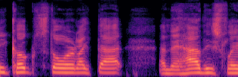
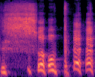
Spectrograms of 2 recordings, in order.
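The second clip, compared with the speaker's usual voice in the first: put-on, high, teary lament through crying; 8 semitones higher than usual. Retelling how a kid reacted to a bitter soda: imitating someone crying. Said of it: "she started crying".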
